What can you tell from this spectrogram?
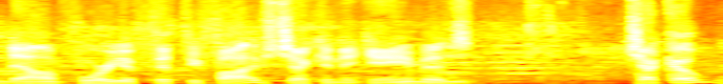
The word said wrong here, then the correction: Seiko: is that how you say it? Seiko. Right, Seiko, number 55 into the ballgame.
